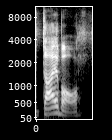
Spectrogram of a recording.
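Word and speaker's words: DIBAL-H: book rice it is di bah I've also seen it written as di b al h and so sometimes I've seen people pronounce this dye ball this is short for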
